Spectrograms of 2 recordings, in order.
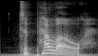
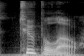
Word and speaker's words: Tupelo: It was, you pronounced it Tupelo, and it was Tupelo.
